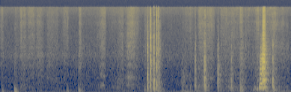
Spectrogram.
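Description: A large inflated light-blue latex balloon with white polka dots, hollow and air-filled, rests on carpet while one hand steadies it and the other brushes and rubs its surface with a soft makeup brush with a white handle. Quiet, soft swishing strokes come in short bursts over a hushed background, with a brief hollow rubbing squeak standing out louder near the end.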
